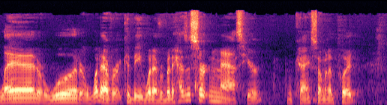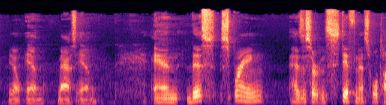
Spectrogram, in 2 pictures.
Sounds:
speech

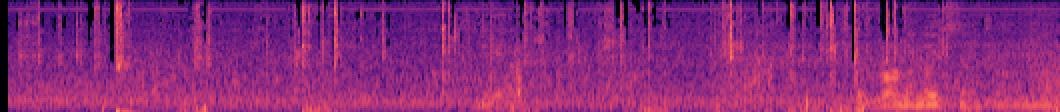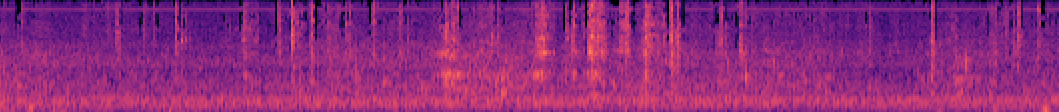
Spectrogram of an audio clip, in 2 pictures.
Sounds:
speech

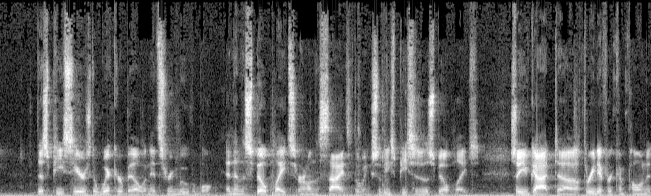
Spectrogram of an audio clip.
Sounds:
speech

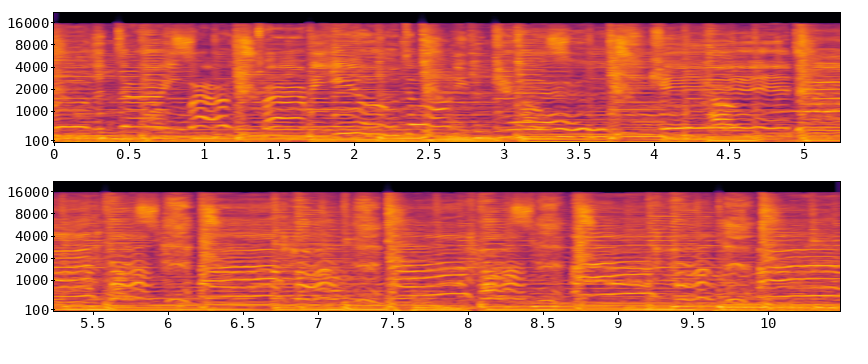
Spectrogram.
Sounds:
music
independent music

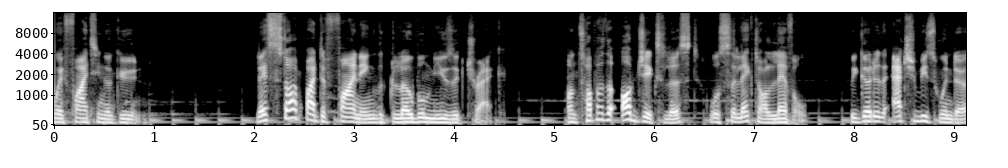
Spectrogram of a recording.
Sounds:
speech
music

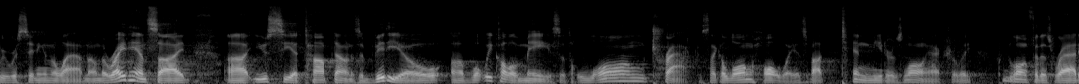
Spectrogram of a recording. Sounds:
speech

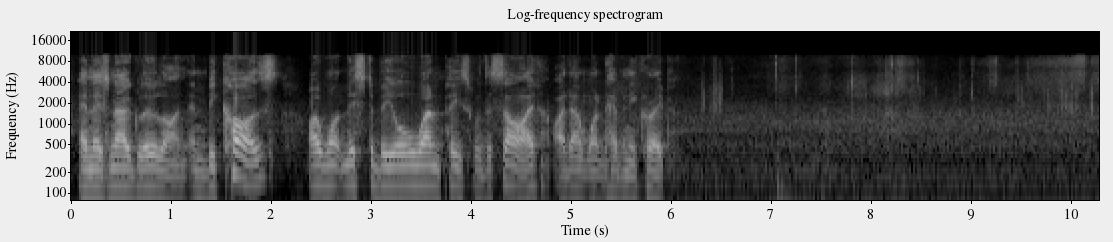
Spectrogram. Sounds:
speech
inside a small room

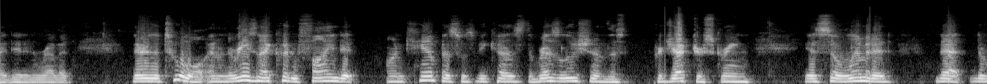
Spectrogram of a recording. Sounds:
speech

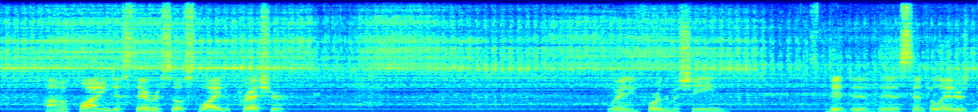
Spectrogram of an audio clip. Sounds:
speech

